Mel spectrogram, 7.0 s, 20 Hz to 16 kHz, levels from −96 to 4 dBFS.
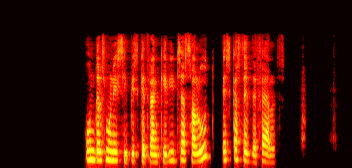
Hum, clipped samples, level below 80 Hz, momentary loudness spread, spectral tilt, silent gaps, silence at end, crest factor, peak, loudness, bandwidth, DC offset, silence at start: none; under 0.1%; -66 dBFS; 7 LU; -4.5 dB/octave; 4.28-4.43 s, 5.69-5.91 s; 1 s; 20 dB; -2 dBFS; -21 LUFS; 7.6 kHz; under 0.1%; 1.7 s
